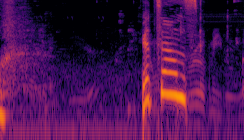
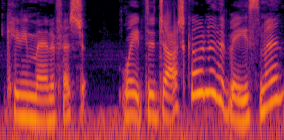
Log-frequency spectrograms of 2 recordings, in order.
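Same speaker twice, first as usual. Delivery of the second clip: usual speaking voice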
